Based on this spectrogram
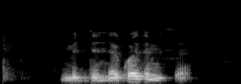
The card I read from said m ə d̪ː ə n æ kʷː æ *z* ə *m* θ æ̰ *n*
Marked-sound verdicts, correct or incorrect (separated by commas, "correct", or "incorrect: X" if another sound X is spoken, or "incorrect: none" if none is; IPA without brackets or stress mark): incorrect: ð, correct, correct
